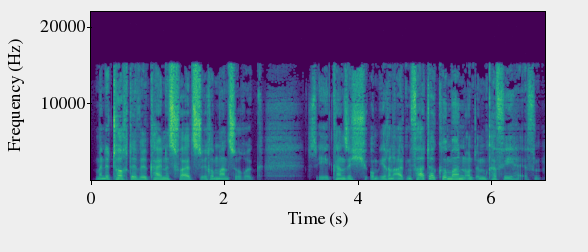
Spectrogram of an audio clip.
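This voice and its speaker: A narrator voices a gruff older Italian father who owns a café. He blusters and teases with a dark, gravelly tone, and the voice sounds close and dry. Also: mid-range voice, normal speed, no room sound. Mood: teasing.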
